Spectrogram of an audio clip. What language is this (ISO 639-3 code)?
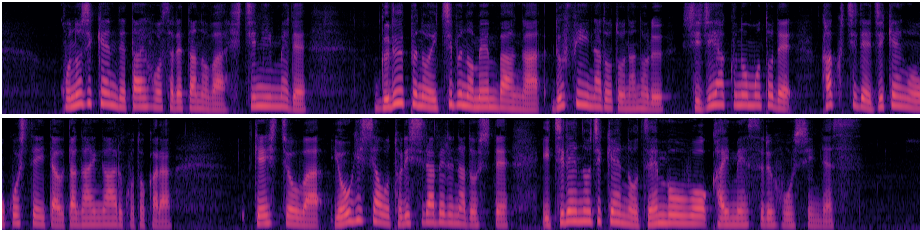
jpn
